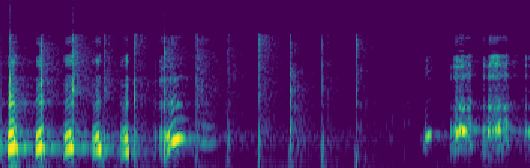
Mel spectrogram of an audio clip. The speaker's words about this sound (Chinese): 啊、这话是不是应该鼓个掌？ 鼓掌鼓掌，听懂掌声。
